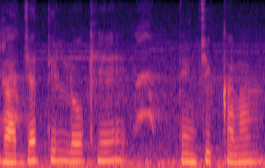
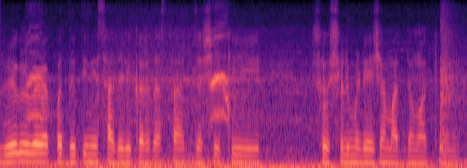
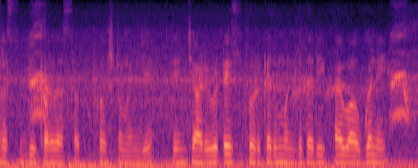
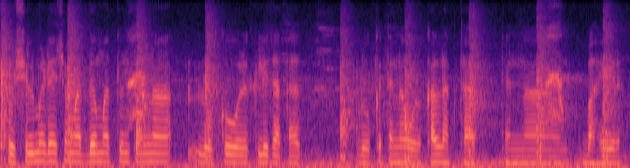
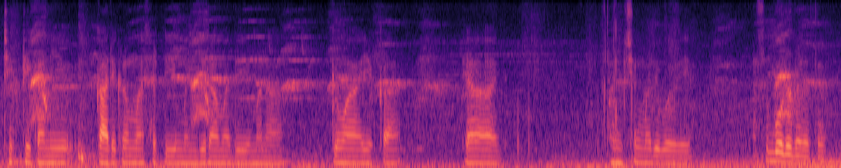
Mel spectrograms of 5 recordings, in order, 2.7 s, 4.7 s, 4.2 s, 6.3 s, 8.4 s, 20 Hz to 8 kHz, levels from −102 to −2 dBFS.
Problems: low volume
